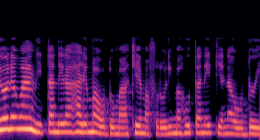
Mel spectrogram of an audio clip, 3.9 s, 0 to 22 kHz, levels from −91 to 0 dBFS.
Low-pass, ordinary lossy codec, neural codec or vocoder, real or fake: 7.2 kHz; none; codec, 16 kHz, 4 kbps, X-Codec, HuBERT features, trained on balanced general audio; fake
